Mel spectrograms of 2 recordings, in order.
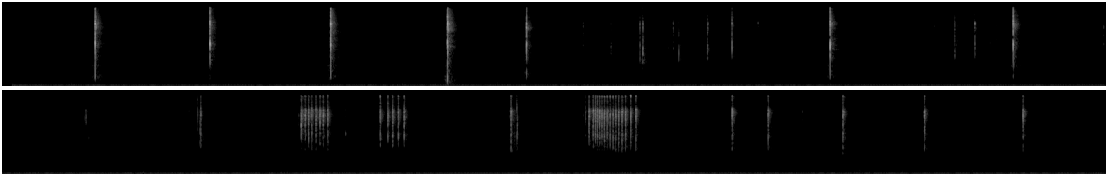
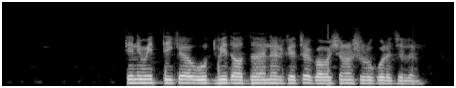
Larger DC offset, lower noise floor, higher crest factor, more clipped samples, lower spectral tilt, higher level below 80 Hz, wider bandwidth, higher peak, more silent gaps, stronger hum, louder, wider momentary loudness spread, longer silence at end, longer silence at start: neither; about the same, -68 dBFS vs -69 dBFS; first, 40 dB vs 14 dB; neither; second, 3.5 dB/octave vs -10 dB/octave; second, -68 dBFS vs -50 dBFS; first, 17 kHz vs 5 kHz; about the same, 0 dBFS vs -2 dBFS; neither; neither; second, -32 LUFS vs -15 LUFS; first, 21 LU vs 8 LU; first, 0.8 s vs 0.3 s; second, 0.9 s vs 1.25 s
